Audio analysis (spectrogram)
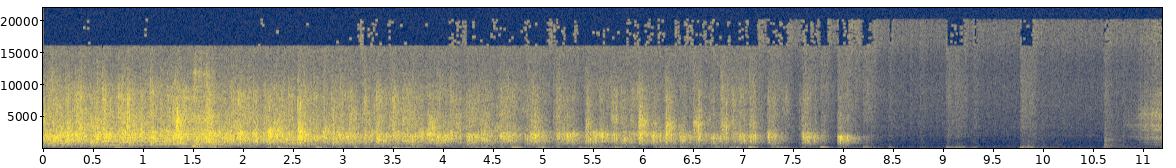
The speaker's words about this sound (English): Like that, I did not ask them to clap. In fact, it showed me up a little, but they did a tremendous job. So thank you very much.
